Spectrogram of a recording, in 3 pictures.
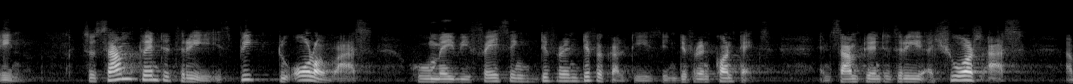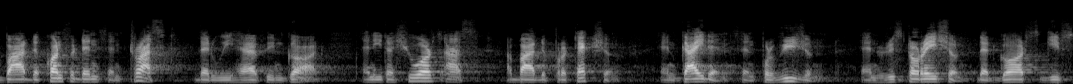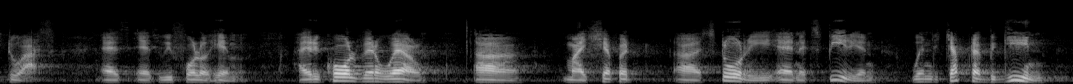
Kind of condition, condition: setting, large echoing room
